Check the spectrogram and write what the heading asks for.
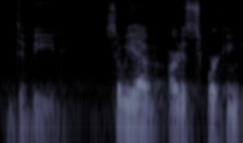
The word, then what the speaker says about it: David: the death of marat by david spelled david pronounced david so we have artists working in spain england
